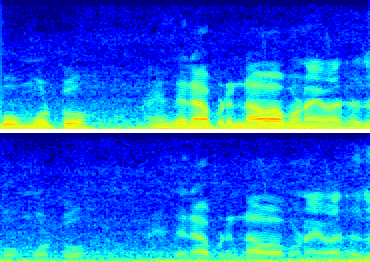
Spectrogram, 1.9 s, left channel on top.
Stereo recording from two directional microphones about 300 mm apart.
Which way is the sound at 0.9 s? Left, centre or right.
Centre.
